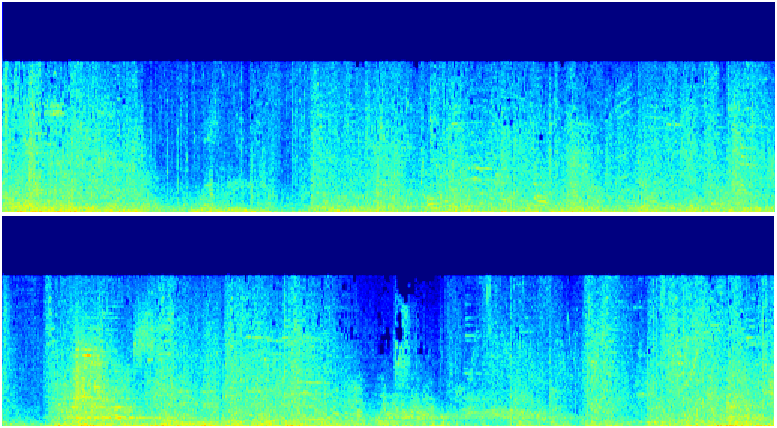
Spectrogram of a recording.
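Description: Magic blasts and hit sounds crackle in a fast video game battle.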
